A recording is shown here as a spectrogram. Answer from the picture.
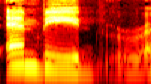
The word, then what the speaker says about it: Embiid: We don't even know what these kids, Parker, Wiggins, Embiid, I think that I pronounced his name right, yep.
